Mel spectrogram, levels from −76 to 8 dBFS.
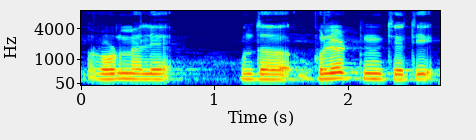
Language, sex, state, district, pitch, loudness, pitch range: Kannada, male, Karnataka, Koppal, 165 Hz, -15 LUFS, 165-175 Hz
